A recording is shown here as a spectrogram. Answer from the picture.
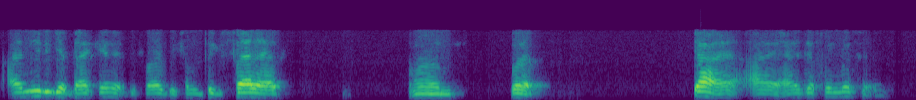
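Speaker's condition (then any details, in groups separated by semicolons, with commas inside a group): Cerebral palsy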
